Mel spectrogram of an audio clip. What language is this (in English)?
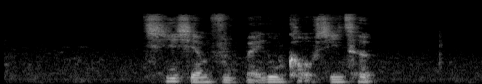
Chinese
